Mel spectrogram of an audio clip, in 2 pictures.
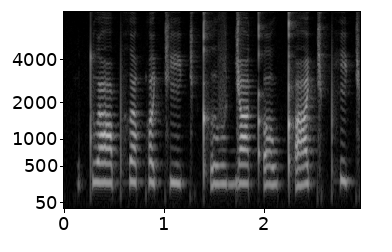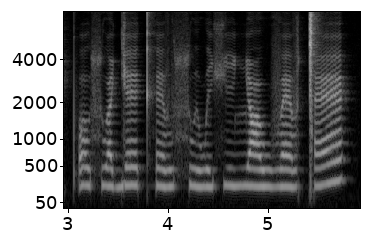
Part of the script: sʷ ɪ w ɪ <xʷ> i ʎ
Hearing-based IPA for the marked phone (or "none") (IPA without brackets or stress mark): ç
